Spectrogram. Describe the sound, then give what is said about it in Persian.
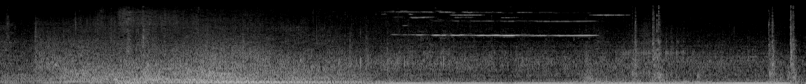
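A car engine left running idles with a steady, low rumble that runs the whole time, joined midway by faint high-pitched whines and a couple of sharp clicks near the end. “ماشین رو روشن بذار.”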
